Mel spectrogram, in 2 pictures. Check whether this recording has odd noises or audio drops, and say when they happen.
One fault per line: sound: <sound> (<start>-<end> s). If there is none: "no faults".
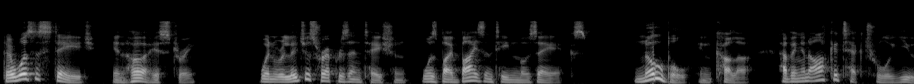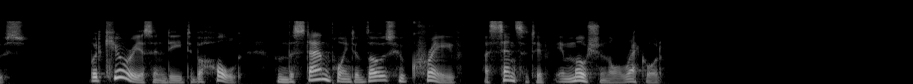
no faults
